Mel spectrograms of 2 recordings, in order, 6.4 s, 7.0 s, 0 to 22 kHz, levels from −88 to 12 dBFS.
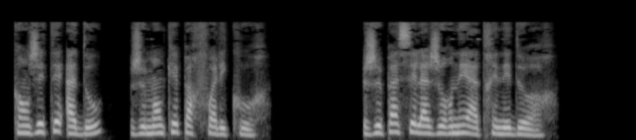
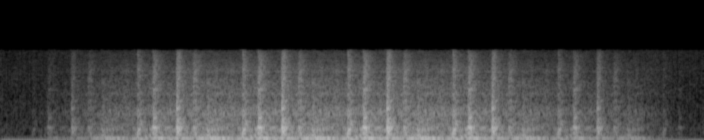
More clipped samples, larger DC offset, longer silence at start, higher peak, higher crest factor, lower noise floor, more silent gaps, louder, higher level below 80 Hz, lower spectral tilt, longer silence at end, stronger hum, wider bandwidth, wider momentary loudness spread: neither; second, under 0.1% vs 0.4%; second, 0.15 s vs 0.45 s; about the same, -6 dBFS vs -4 dBFS; about the same, 16 dB vs 20 dB; first, under -90 dBFS vs -49 dBFS; first, 2.82-3.51 s vs none; about the same, -21 LUFS vs -23 LUFS; second, -66 dBFS vs -28 dBFS; second, -4 dB/octave vs -8.5 dB/octave; first, 0.85 s vs 0.4 s; neither; first, 12 kHz vs 5.2 kHz; second, 10 LU vs 16 LU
